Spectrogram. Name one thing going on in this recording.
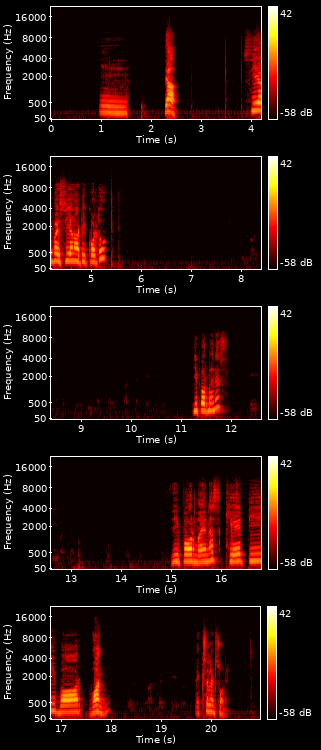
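An elderly man lectures calmly, in short bursts with pauses, through a microphone.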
